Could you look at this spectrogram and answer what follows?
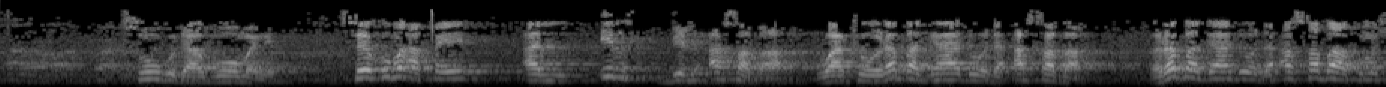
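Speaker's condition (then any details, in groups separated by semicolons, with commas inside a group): No condition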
